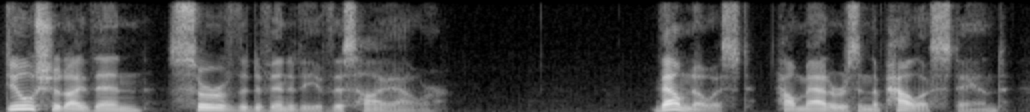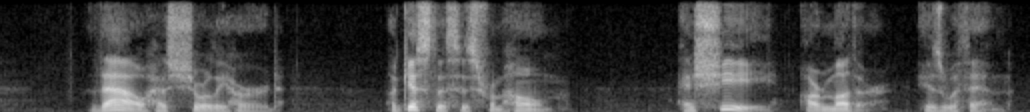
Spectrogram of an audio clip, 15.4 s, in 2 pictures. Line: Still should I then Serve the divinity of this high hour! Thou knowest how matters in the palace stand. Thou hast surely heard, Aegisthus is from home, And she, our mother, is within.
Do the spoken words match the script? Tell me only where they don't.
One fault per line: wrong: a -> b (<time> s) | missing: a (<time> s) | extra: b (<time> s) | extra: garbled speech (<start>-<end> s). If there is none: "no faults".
no faults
